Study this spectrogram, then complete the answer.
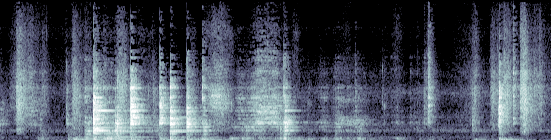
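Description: A steel bar clanks and rings against metal.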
